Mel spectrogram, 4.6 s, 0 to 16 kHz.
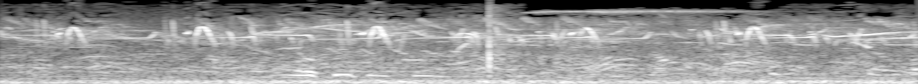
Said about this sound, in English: By 8 o'clock in the morning, when the birds are naturally slowing down and aren't singing so much anymore, they bundle the birds back up and make their way home again.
